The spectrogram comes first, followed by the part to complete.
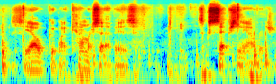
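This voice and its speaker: A quiet man talks at a very fast pace. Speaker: miniature painting streamer. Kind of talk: live painting tutorial stream. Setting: live stream. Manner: casual, hesitant with fillers.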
